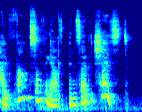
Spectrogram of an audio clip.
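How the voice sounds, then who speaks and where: A female-sounding put-on character voice, pitched high and delivered at a moderate pace. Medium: read story.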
